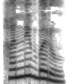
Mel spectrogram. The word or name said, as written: ಹನ್ನಿಬ್ಬರು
